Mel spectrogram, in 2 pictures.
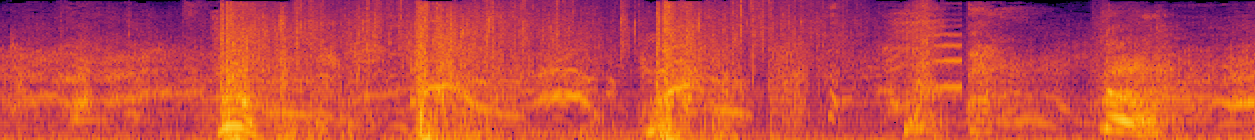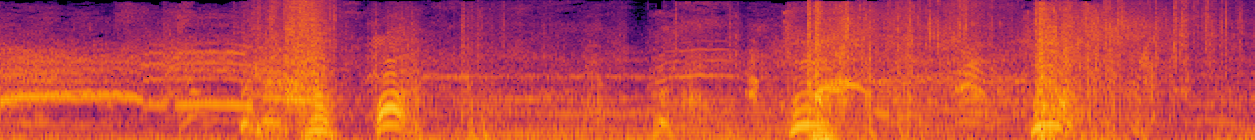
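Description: Heavy melee blows land with thuds and crunches.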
